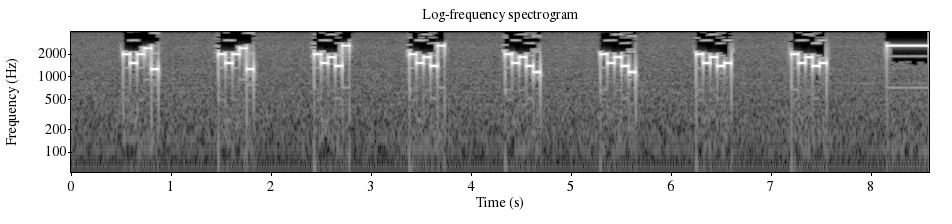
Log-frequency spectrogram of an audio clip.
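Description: Five-tone selective call (ZVEI), heard as quick runs of five tones, tones of about 70 ms. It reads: 85803 85803 85744 85744 85742 85742 85745 85745
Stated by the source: ZVEI five-tone call received by SDR.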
